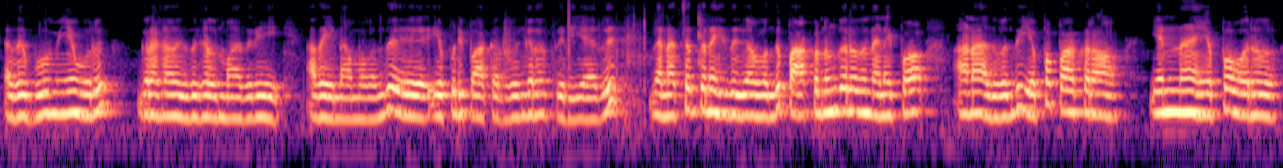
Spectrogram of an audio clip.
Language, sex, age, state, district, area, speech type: Tamil, female, 60+, Tamil Nadu, Tiruppur, rural, spontaneous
